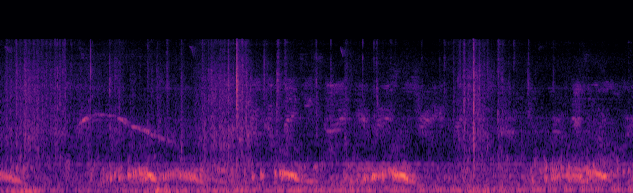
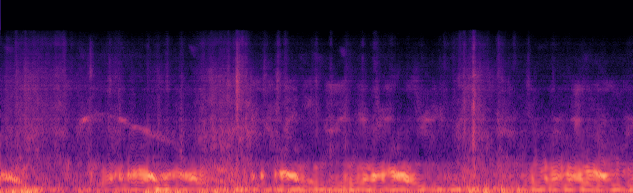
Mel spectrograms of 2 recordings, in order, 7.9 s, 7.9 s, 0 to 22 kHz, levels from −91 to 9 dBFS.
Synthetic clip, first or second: second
